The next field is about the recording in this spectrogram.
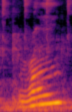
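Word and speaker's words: Rheum: hold on the latin the latin form of turkey rhubarb is room room not r-o-o-m but r-h-e-u-m pal matum okay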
